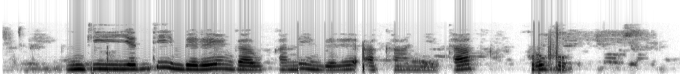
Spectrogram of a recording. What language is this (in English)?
Kinyarwanda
